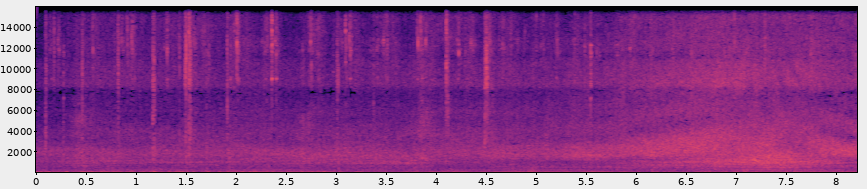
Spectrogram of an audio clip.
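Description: Road traffic on a residential street: a steady low engine hum, and a passing car whose noise swells and fades near the end.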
